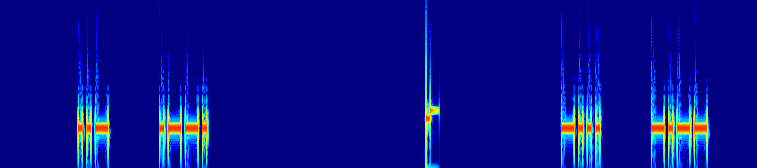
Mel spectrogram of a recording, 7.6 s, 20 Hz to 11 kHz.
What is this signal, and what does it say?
Morse code, heard as a keyed tone, about 28 wpm, spaced as for 13 wpm, 700 Hz. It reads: UP BY
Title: 4x Character Spacing - Top 100 Words - 28wpm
